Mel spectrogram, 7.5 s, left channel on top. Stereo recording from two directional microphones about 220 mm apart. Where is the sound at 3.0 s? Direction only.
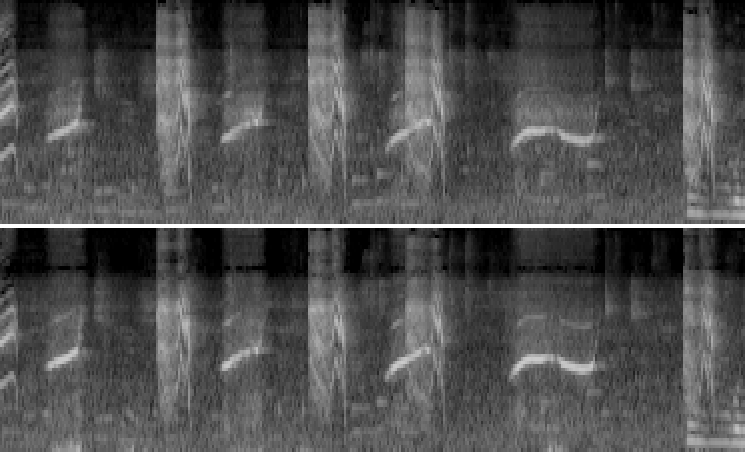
25° left (ahead or behind).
